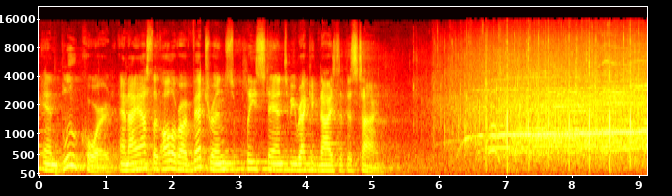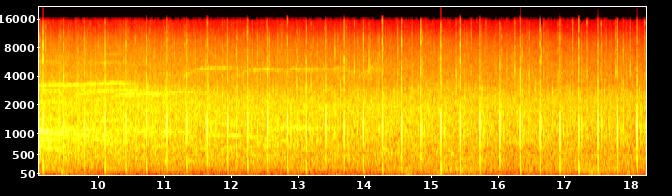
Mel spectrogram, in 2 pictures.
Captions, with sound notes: Thank you. Be seated. Graduates who are veterans where a red, white and blue cord. I asked that all of our veterans please stand to be recognized at this time. [ Applause ]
